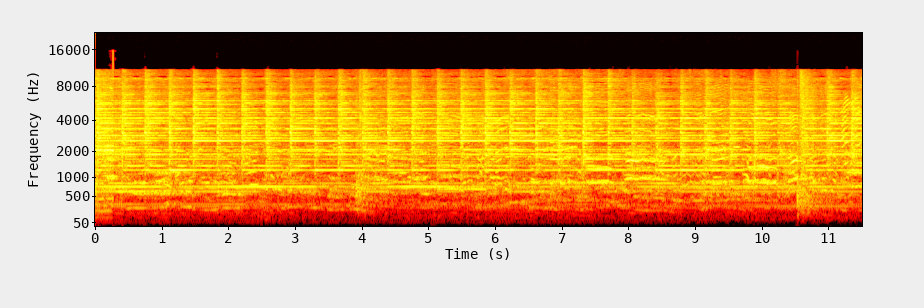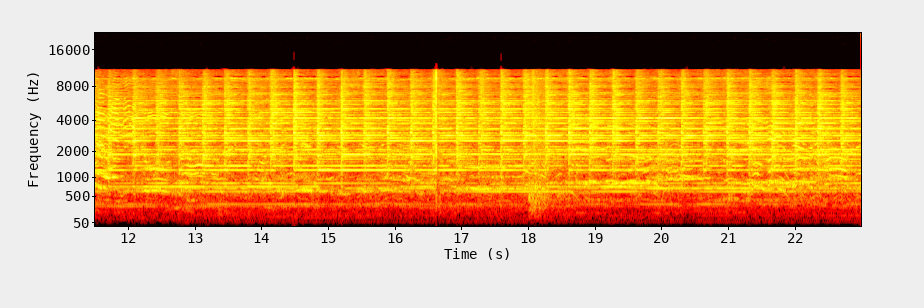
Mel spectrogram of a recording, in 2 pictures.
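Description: Church bells ringing a fast, steady peal of rapid repeated strikes, with a crowd murmuring underneath.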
